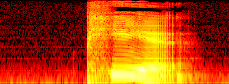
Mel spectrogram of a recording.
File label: "pie4", Mandarin pinyin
